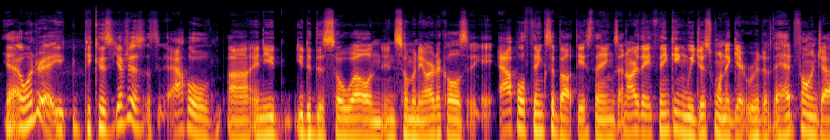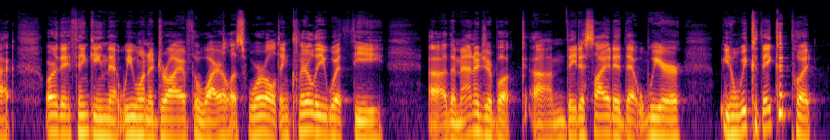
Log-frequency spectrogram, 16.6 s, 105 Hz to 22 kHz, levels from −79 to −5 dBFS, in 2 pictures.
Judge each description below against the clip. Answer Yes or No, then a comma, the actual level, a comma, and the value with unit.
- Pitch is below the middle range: Yes, low, 125 Hz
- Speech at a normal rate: No, fast, 260 wpm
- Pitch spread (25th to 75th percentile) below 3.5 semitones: Yes, average, 2.9 semitones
